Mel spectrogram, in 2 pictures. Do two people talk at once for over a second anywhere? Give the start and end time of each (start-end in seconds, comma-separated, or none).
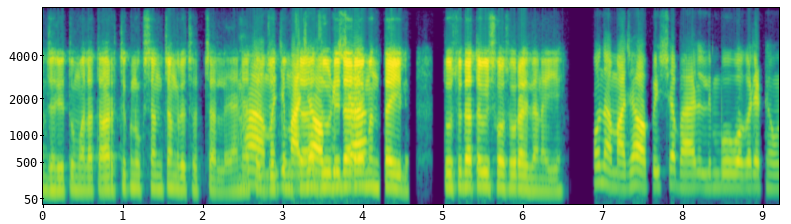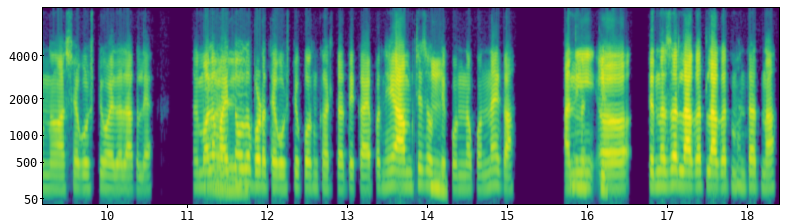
2.5-4.0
